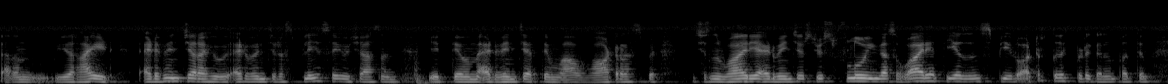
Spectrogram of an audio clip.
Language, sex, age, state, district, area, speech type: Kashmiri, male, 18-30, Jammu and Kashmir, Pulwama, urban, spontaneous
